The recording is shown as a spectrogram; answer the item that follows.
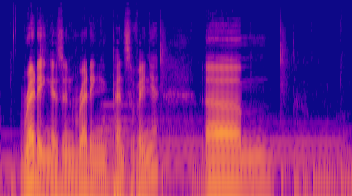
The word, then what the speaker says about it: Reading: so we're uh we're almost there also the Reading Railroad in monopoly yes reading right the the folks around here and I believe in the UK also it's pronounced reading not reading yeah so that's a thing alright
